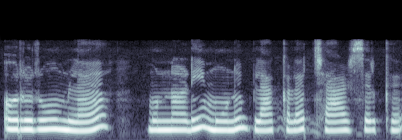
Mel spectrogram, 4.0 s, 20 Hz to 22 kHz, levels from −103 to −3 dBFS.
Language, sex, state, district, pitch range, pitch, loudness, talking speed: Tamil, female, Tamil Nadu, Nilgiris, 225-250 Hz, 230 Hz, -13 LUFS, 120 wpm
